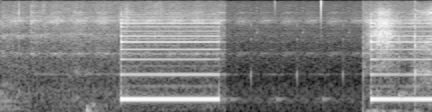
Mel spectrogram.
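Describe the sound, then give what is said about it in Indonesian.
Telephone call tones: a steady, mid-pitched electronic tone sounds for about a second, pauses, then starts again, like an unanswered call heard through a phone earpiece. It is a call to a friend's phone number that is not active or not reachable. “Coba aku tak telepon koncoku tak usul iki.”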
